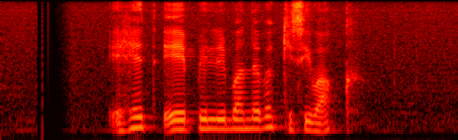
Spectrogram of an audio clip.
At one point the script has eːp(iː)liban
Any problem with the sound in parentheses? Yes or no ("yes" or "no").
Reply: yes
